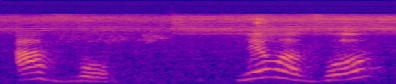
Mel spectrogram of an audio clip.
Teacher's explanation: here you have a close o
